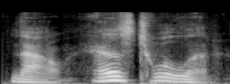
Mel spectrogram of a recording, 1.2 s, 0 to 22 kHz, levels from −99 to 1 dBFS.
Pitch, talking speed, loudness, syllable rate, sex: 140 Hz, 260 wpm, -18 LUFS, 6.2 syllables/s, male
